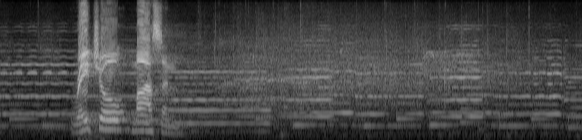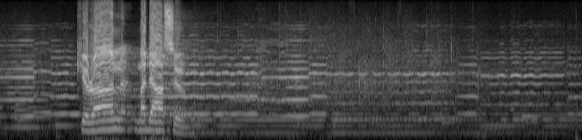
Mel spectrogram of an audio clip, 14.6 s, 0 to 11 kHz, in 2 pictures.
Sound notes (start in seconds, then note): 1.2 audience cheers and applauses; 9.4 audience applauses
